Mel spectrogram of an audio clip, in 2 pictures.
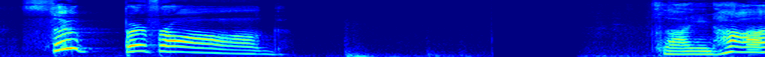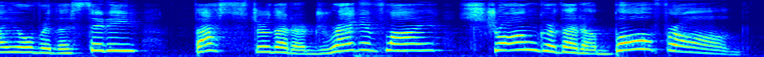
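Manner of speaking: excited cry, high and loud. Reading a story aloud, a frog picking a Halloween costume: crying out excitedly. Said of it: "cried Froggy".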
